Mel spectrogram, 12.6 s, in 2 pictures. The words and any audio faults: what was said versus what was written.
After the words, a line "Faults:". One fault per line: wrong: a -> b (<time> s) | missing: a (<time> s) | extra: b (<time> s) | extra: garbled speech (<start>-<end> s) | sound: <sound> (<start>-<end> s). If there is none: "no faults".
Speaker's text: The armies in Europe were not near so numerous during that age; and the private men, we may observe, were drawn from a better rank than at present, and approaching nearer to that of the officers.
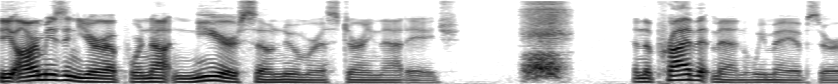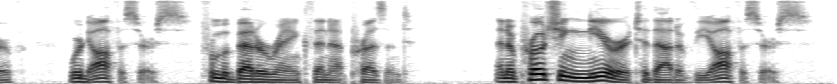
The armies in Europe were not near so numerous during that age; and the private men, we may observe, were officers from a better rank than at present, and approaching nearer to that of the officers.
Faults:
sound: sniff (3.9-4.3 s)
wrong: drawn -> officers (7.0 s)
